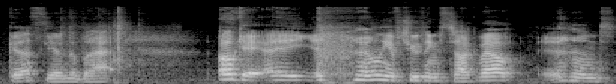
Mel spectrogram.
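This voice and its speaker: A man giving casual, unscripted fan commentary as a reaction video host, halting and repeating himself as he goes. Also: a little high, a bit bright, a little hiss or hum.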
